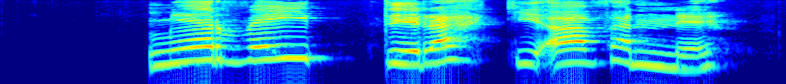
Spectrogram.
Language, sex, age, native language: Icelandic, male, 10, Icelandic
